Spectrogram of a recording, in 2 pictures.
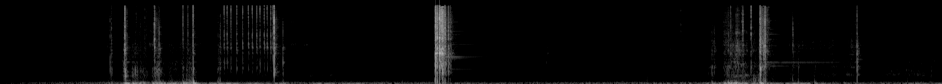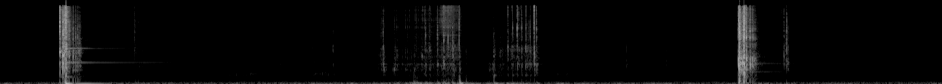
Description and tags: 3 Analog Camera Shutters
the shutter sound of 3 different analog cameras, Pentax Spotmatic, Nikon EM and Chinon CX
